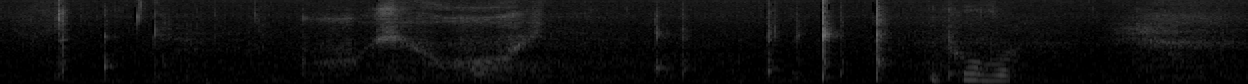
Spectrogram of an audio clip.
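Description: Near silence: a child whispering faintly under her breath, with scattered small clicks and taps.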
